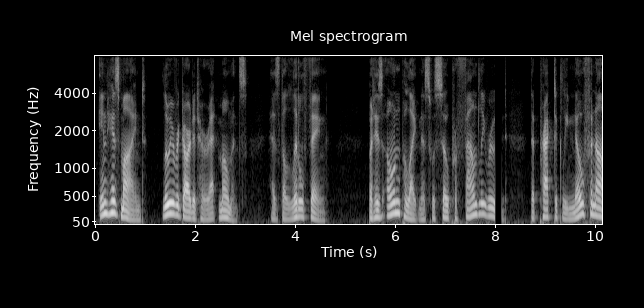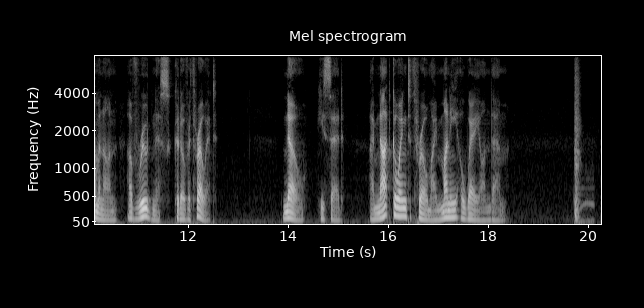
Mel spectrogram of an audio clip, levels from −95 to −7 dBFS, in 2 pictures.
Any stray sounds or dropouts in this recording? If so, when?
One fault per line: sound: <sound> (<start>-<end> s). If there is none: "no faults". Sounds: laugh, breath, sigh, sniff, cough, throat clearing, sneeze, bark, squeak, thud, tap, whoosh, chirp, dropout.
sound: dropout (8.0-8.1 s)
sound: sniff (19.7-20.1 s)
